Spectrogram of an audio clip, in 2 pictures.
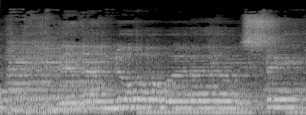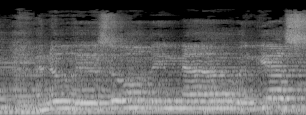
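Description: A woman singing slow, long-held notes live into a microphone, accompanying herself on a strummed acoustic guitar.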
